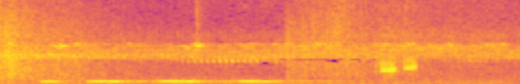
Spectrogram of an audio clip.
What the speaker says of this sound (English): Oh, it's a frog.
